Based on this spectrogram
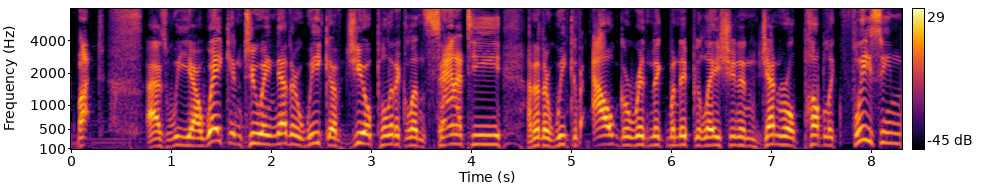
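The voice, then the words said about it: Sick, under-the-weather voice. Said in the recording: “as you can no doubt tell by my voice, I am under the weather today... If I end up hacking”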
